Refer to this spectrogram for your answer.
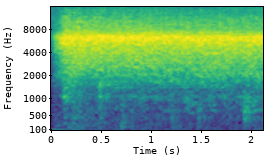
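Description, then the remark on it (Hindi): A pressure cooker cooking khichdi of rice, lentils and vegetables vents steam in a loud, steady hissing rush that stays continuous for about two seconds, with no voices. “और फिर बंद कर दिया कुकर, और कुछ देर में बजेगी सीटी।”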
